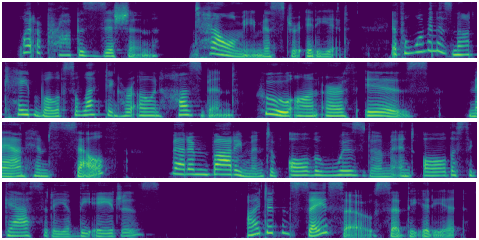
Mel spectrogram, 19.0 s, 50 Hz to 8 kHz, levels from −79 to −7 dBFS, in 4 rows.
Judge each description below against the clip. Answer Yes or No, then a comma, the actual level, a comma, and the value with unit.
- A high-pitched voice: Yes, high, 195 Hz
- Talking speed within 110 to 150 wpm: Yes, average, 140 wpm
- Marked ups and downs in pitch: Yes, wide, 6.0 semitones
